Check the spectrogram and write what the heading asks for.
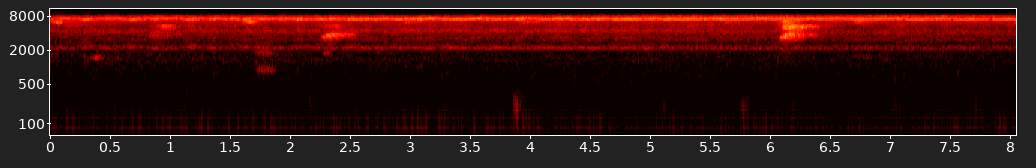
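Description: Steady, high-pitched chorus of insects such as crickets, with a few short chirps about two and six seconds in.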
